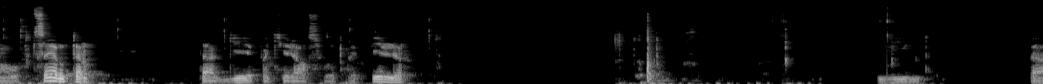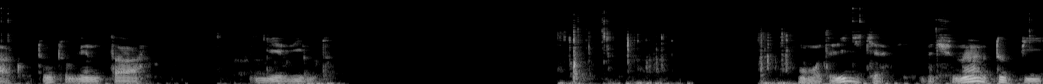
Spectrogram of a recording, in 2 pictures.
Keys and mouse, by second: 0.0 shift+middle click, 1.2-2.3 middle drag, 3.5 shift+middle click, 5.5 right click, 6.4 ctrl+z, 7.8 click, 8.8 click, 10.4 right click, 14.2 KP_Decimal, 16.2 shift+middle click, 18.0 alt+h, 18.9 right click, 19.8 middle click.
